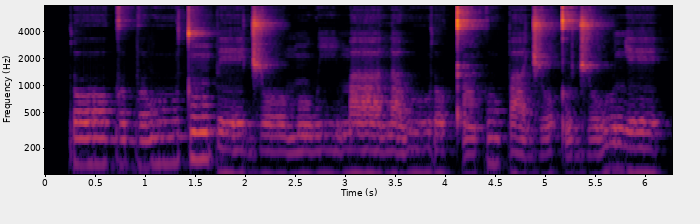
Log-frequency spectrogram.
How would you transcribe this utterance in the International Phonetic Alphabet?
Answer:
ɾoː˦ɡʊ˦bʊ˦ βuː˦tũ˦ peː˨d͡ʒoː˨mũ˨wiː˨ maː˨ na˨wuː˨ ɾo˨ kʼã˨ku˦pa˨ d͡ʒo˨˦kʼʊ˨ d͡ʒo˨βu˦ɲeː˦

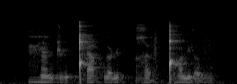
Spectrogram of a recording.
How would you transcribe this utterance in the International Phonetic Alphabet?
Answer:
ɦæ̃ɳʈɵɳ ǃʼæqɳɵɳ | ʁevɡ͡ǃɑɳjəv

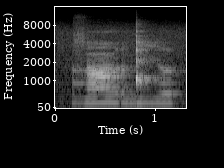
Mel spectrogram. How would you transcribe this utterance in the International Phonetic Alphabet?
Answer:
ɮãːə̯ ɾəŋ͡ǃiə̯

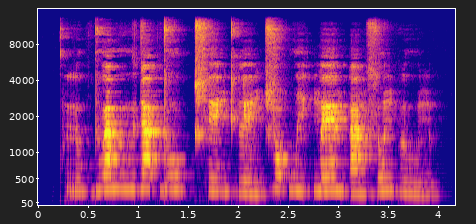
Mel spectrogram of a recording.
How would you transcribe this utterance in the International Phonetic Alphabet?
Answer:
kʰru˨˩k̚du˦˥a̯wɯː˦˥da˥˩k̚ doː˦˥p̚t͡ɕʰe˧nkʰle˩˦n t͡ɕɔ˥˩ʔ wi˦˥t̚mɛː˥˩mʔa˧mso˥˩n plu˨˩n

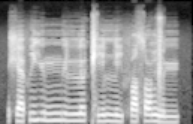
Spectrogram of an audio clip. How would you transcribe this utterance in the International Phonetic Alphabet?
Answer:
ʃæ˨fi˦˥jy˥˧ mːy˥˧lːɵ˦˥ǁi˨˦ lːi˨˩˦fe˨˦ sˤo˦˥ŋ͡ǁy˨

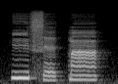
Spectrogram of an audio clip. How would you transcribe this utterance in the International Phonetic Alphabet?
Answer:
ĩ˦sɛ˨k͡pã˦

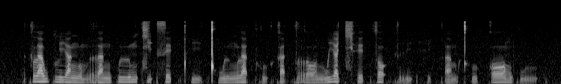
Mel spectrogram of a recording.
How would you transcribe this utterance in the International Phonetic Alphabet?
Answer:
kla˥˩wpli˧a̯ŋo˨˩mra˧n pɯː˦˥m t͡ɕi˥˩ʔse˥˩k̚pʰiː˨˩t̚kʰwɯ˦˥ŋ la˥˩t̚ku˨˩ʔka˦˥t̚krɔː˧n wi˥˩a̯t͡ɕʰe˦˥k̚sɔ˥˩ʔ kri˨˩ʔhi˨˩t̚ʔa˧mkʰu˦˥k̚ ʔɔː˥˩mkwu˨˩ʔ

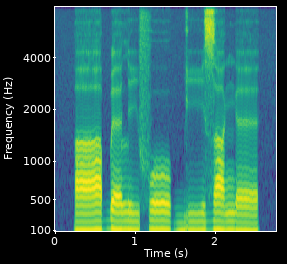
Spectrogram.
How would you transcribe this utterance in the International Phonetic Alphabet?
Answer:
aː˨˦ɓɛ˧li˨foː˦˨ ɡ͡biː˨za˧ŋɛ˨

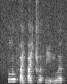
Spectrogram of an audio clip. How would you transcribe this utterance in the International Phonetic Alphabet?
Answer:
lo˧˥fa˩˧jʔa˧˩j t͡ɕu˧ə̯fiː˧˩mu˧ə̯

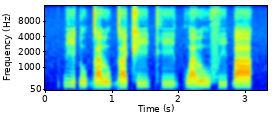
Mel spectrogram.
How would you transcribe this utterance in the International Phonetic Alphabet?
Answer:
ɓi˦ɗu˨ ɡa˨lu˨ ɡa˨t͡ʃiː˦ kʰiː˨kʷa˨ lu˦ fi˨ɓa˦

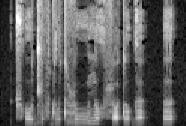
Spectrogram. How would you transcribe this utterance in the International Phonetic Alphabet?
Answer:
ʈ͡ʂʰod͡ʒəfduːt ɮuːnox ɬɔ̰toɡɜ | ə

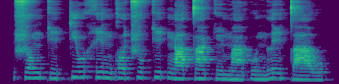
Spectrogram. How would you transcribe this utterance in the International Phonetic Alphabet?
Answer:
ɕo˧ŋki˨ʔkju˦ hi˥˧nɡo˥˧t͡ɕu˥˧ ki˦ʔŋa˧t̪ã˧ kĩ˨˩mã˨˩pu˨˩n li˥˧ t̪a˨˩w

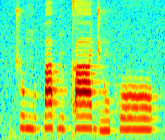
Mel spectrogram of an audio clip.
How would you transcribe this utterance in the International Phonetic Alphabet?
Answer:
t͡ʃu˨ŋo˨k͡pa˦ɓi˨ kʼaː˦d͡ʒũ˨ foː˦

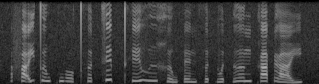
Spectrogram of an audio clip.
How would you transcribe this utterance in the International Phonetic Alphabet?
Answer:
fa̰˧˥jt̪ə˧w kwɔ̤˨˩ t̪ʰə˨˩t̚se˦˥p̚t̪ʰe˨˦ vɨ˧ xə˧˩wʔɛ̤˨˩ŋ hə˨˩t̚və˨˩t̚ɣəː˧ŋ ka˦˥k̚ɣa˧˩˨j

